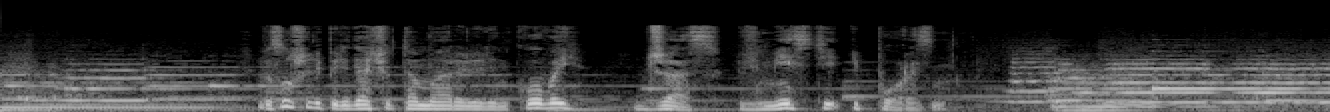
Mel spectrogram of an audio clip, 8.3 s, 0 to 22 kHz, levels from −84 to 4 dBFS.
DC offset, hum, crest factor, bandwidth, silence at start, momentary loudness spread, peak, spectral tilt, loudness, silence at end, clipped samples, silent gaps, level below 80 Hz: under 0.1%; none; 16 dB; 8.8 kHz; 0 s; 12 LU; -4 dBFS; -6.5 dB/octave; -22 LUFS; 0 s; under 0.1%; none; -42 dBFS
